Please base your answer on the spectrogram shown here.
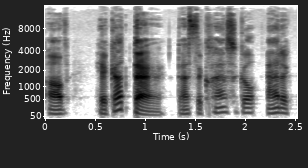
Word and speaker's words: Hecate: Well, we take Hecate and we get Hecate in classical Latin.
